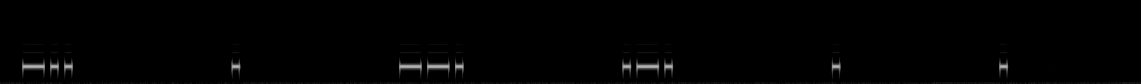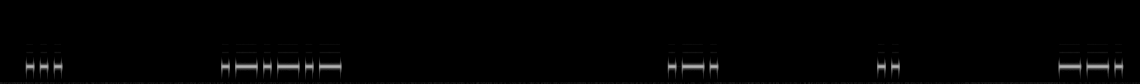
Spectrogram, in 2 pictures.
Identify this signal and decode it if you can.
Morse code, heard as a keyed tone, about 17 wpm, spaced as for 5 wpm, 840 Hz. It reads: DEGREES. RIG
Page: Farnsworth Spacing: 15WPM Character speed Spaced at 5WPM.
